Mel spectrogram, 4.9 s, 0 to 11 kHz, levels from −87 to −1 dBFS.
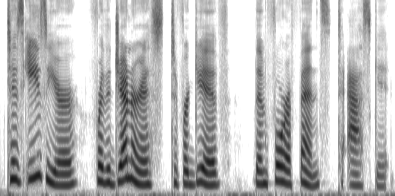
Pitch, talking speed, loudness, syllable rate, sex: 230 Hz, 160 wpm, -17 LUFS, 4.7 syllables/s, female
